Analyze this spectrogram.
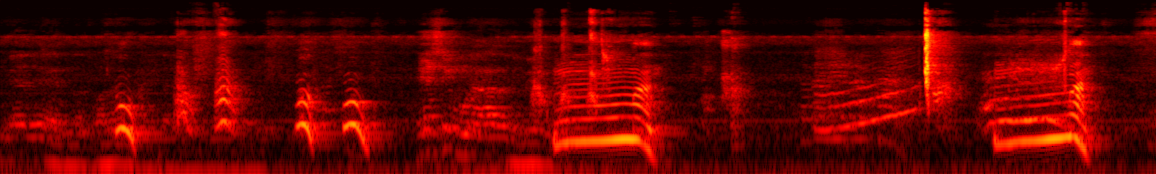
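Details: Pet parrot talking: a series of short, curved harmonic utterances, some drawn out and rising then falling, with pauses between phrases and soft music in the background.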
